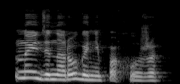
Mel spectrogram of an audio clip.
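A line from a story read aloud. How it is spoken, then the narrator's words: Snorted. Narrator (Russian): фыркнул Фрей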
